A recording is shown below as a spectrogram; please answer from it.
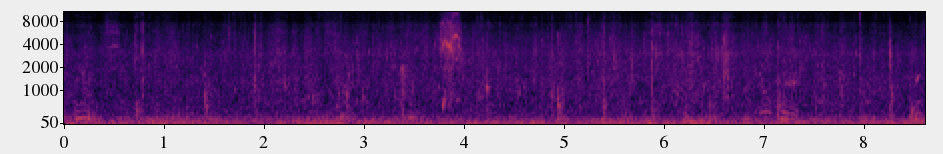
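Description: Wind rumbling steadily on the microphone and water lapping against a kayak, with faint scattered clicks.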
